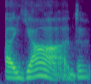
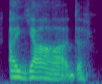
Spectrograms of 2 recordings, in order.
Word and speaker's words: oeillade: This one is pronounced a yod, but it's spelled really monstrously. O-E-I-L-L-A-D-E. Thank you, French. A yod.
